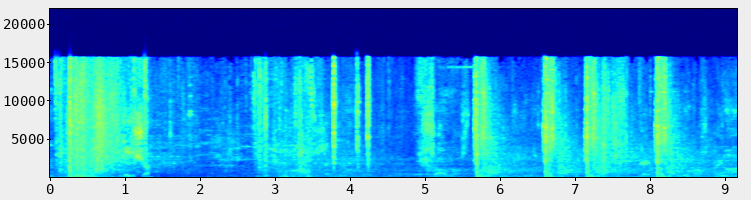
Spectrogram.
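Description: Gunshots crack loudly in a game.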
